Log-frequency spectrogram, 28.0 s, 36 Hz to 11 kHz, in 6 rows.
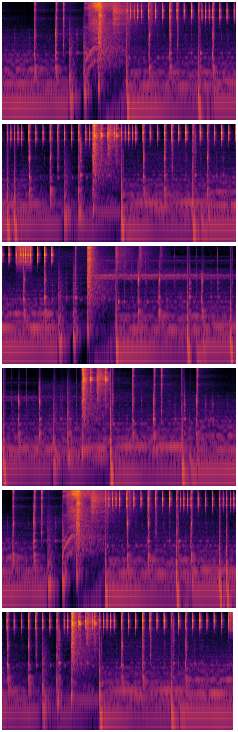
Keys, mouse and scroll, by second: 1.7-2.0 scroll, 2.2-3.8 scroll down 1, 8.3-8.8 scroll, 8.8 scroll down 1, 9.1-10.4 scroll, 12.9 ctrl+-, 13.8 scroll, 16.1-17.3 scroll, 17.3-18.9 scroll up 1, 20.8 BackSpace, 21.9 typing.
